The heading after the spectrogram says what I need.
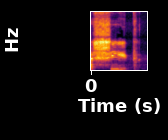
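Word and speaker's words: sheep: और यहाँ आ गया आपका शीप यानी कि बकरी। देखना वहां पे था शिप यानी कि जहाज, और यहाँ है शीप यानी कि बकरी।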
